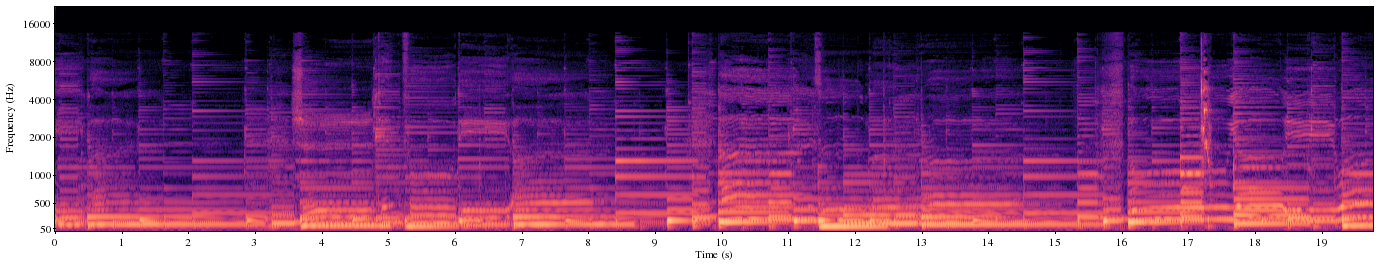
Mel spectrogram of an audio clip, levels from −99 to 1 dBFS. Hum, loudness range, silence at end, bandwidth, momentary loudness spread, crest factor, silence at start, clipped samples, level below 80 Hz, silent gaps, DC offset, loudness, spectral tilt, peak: none; 5 LU; 0 s; 10 kHz; 9 LU; 14 dB; 0 s; under 0.1%; -54 dBFS; none; under 0.1%; -23 LUFS; -8 dB/octave; -6 dBFS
